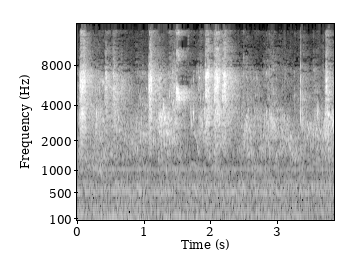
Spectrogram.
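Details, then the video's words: Budgerigars give sharp, high chirps and twitters in quick clusters. The chatter thins out toward the end before a final short burst. "Budgies Chirping sounds"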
